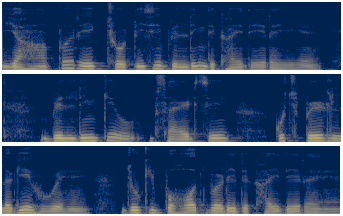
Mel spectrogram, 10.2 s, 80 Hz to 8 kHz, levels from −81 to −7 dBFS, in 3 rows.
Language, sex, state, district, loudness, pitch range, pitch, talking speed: Hindi, male, Bihar, Saran, -36 LUFS, 105-125 Hz, 115 Hz, 160 wpm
